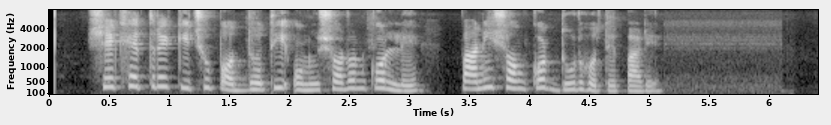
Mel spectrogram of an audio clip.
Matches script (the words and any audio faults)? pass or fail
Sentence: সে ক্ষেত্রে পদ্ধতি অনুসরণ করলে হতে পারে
fail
